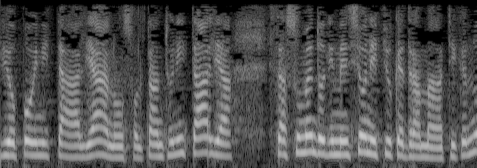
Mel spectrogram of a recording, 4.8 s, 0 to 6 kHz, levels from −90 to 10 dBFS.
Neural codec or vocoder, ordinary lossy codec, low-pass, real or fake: none; none; 5.4 kHz; real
